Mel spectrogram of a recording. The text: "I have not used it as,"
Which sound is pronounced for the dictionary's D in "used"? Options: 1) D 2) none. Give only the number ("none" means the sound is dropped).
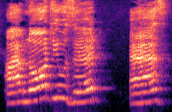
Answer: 2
